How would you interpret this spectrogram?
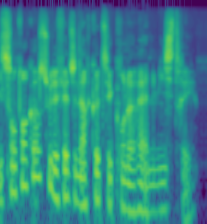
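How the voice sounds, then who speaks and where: An actor voices a male doctor in a science fiction radio play. His voice is low and gravelly with a bright, firm edge. He speaks in a measured, reassuring, professional way. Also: very animated, exaggerated voice. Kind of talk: audio drama dialogue.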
